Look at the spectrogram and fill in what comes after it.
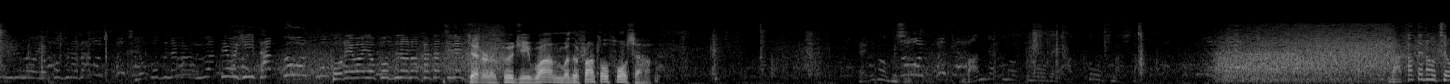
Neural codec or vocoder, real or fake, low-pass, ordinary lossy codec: none; real; 7.2 kHz; MP3, 64 kbps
